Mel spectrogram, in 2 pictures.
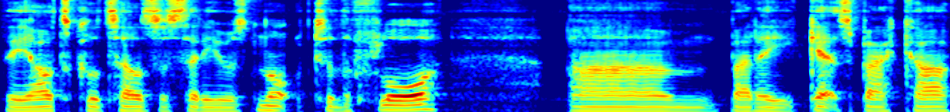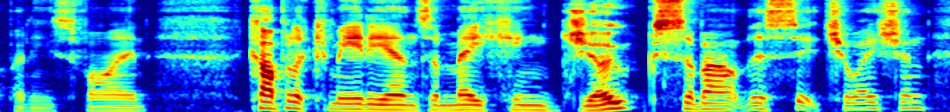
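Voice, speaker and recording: A man's voice: lowish voice, moderate pace. A man hosting his own channel, giving casual, opinionated news commentary in a rambling way with many ums and uhs. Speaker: channel host. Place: home in Australia.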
